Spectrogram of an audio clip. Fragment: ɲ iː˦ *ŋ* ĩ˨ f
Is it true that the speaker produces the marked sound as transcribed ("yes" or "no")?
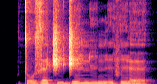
yes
